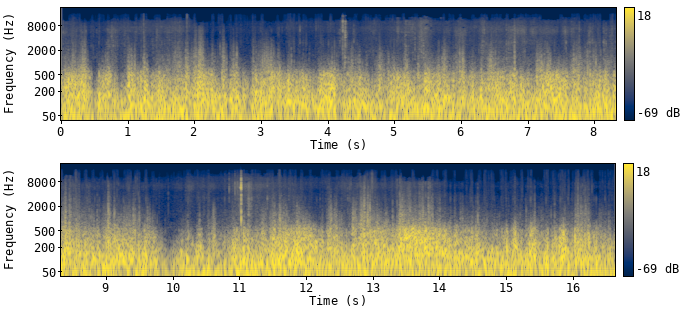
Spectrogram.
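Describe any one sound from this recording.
Wind rumbles and buffets loudly against the microphone outdoors.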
